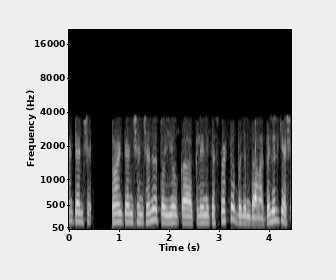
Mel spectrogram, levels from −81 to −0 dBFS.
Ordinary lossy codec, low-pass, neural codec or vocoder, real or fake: MP3, 32 kbps; 3.6 kHz; none; real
